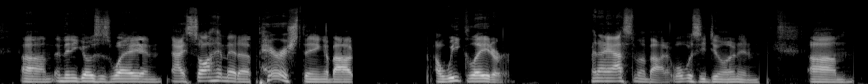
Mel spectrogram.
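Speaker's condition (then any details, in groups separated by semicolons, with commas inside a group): No condition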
